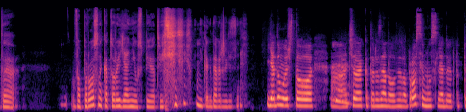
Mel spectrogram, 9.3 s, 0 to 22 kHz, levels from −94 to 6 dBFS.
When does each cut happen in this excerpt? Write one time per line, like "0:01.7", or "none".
none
